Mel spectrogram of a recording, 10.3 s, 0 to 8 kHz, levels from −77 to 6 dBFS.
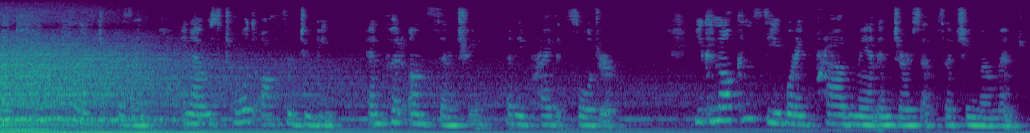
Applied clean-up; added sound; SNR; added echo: none; Gong; 0 dB; reverberation time 0.5 s.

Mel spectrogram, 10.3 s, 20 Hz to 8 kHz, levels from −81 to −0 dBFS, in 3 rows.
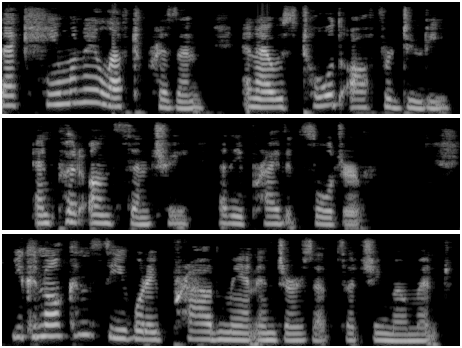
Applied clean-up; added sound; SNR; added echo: none; none; none; none.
